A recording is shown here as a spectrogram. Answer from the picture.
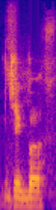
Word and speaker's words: Njigba: Njigba.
